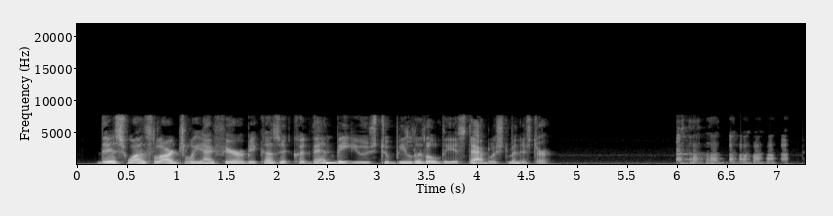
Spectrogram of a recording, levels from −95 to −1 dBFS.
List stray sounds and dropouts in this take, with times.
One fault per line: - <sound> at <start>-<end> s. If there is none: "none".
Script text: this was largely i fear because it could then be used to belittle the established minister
- laugh at 6.0-7.1 s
